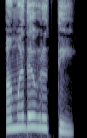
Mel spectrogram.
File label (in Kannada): "ಅಮದವೃತ್ತಿ", Kannada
